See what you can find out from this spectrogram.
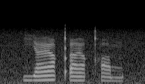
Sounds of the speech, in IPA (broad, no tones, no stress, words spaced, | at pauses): jæqʼɛə̯qʰɔm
